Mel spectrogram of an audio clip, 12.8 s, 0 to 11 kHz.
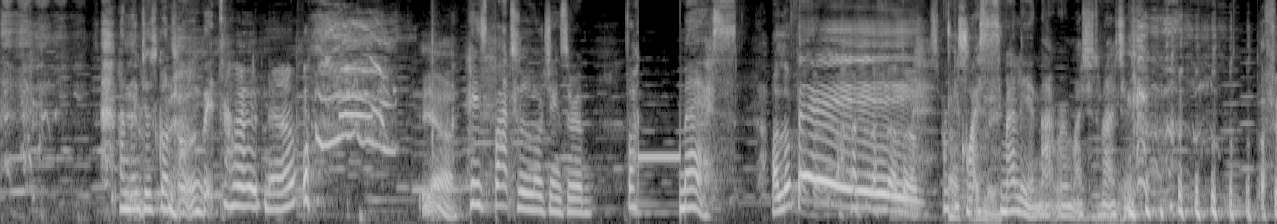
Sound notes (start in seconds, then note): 3.0 laughing; 11.3 both laughing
